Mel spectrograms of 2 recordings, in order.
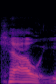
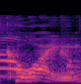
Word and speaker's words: Kauai: off the coast of Kauai. Kauai. The nightmare started when a massive wave hit the boat. All 3 were thrown in the water. She thought it was pronounced Cowie. No.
